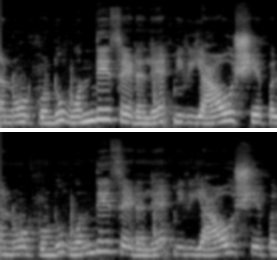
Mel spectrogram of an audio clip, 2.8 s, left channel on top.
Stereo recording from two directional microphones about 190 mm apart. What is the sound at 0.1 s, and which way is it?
Speech, 45° left (ahead or behind).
